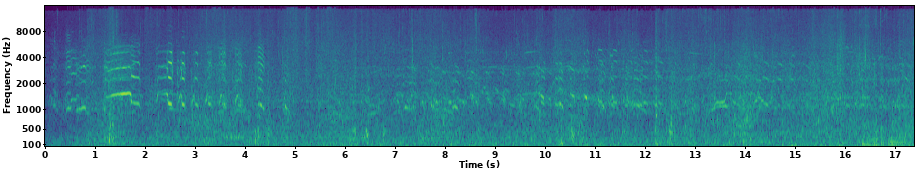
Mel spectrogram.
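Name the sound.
gulls calling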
